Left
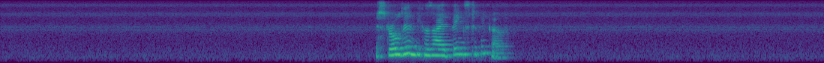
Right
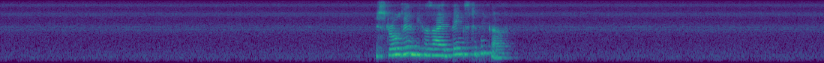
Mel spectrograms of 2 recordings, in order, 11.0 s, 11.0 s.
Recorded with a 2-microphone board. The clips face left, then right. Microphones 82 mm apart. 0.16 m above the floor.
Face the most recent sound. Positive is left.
turn(degrees=-25)  # may be behind; listen again after turning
